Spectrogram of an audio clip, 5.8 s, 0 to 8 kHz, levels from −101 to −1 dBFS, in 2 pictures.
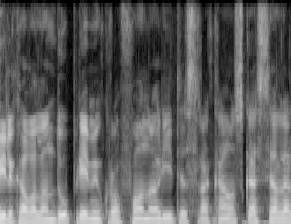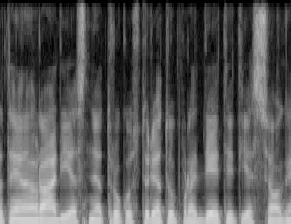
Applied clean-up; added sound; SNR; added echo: none; none; none; none.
